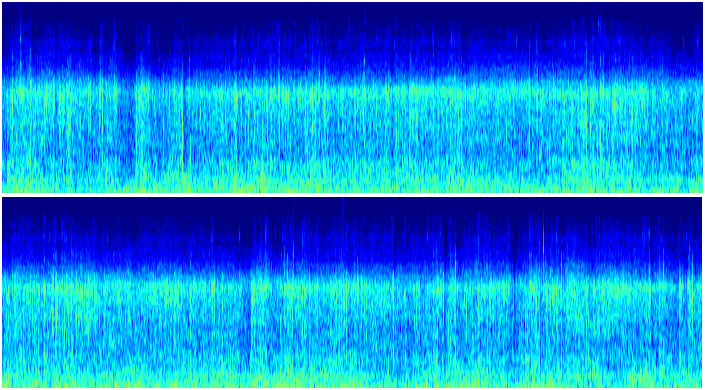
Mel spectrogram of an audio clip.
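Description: Rushing wind on the microphone and the knobby tyres of a Rocky Mountain Thunderbolt mountain bike rolling fast over a dry dirt trail, a steady rough noise during a downhill run.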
